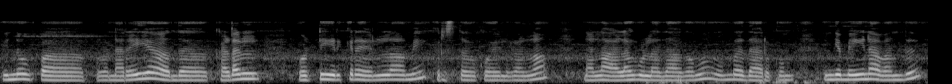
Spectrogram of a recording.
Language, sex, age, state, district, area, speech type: Tamil, female, 45-60, Tamil Nadu, Thoothukudi, urban, spontaneous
